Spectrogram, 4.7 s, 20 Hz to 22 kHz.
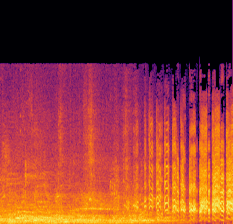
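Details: A laughing kookaburra at a poultry show exhibition in Beauvais, Oise, France, in May 2019 breaks into harsh, rapid rhythmic chuckles that quicken and grow louder, over murmuring crowd voices.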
